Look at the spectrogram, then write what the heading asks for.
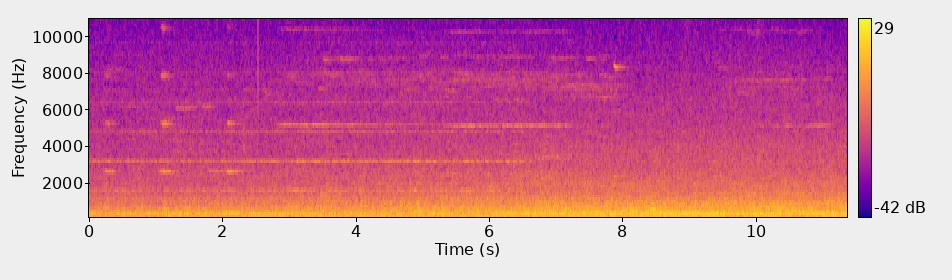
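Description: JR East E3 series Shinkansen train rolling slowly into a station platform as it comes to a stop: a continuous rumble of wheels and running gear with a steady low whine and wheel squeal that grows louder in the second half.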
